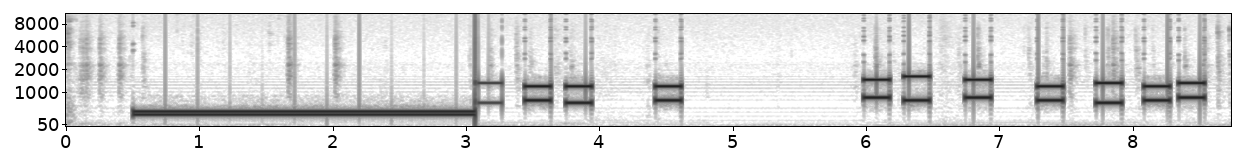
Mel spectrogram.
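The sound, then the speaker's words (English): A steady phone dial tone hums for a few seconds, then a string of short keypad dialing beeps follows, about a dozen touch-tones in two quick bursts, clear with no talking, as a cell phone number is dialed. “my mom on the phone for a quick little thing here before we go”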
